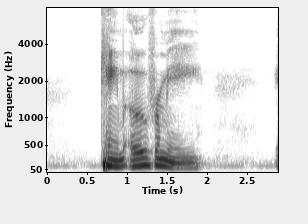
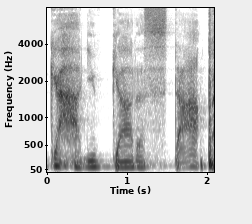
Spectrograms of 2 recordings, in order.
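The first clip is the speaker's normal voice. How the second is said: slow breathless whisper; whispered plea; 4 dB quieter, much slower than usual. Retold or imitated. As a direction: beg God in a hushed whisper. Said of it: "I said".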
